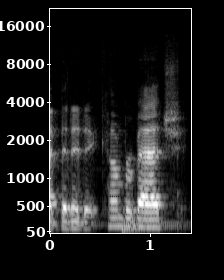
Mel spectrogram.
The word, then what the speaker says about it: Benedict Cumberbatch: It brings in a whole new world uh, to Marvel, introduces a new character in Stephen Strange, um, played by Benedict Cumberbatch, and.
